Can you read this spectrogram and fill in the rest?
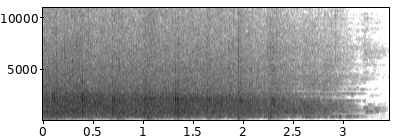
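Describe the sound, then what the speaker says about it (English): An audience at a conversation event with Sadhguru and an actor claps in dense, steady applause that holds for a few seconds and then dies away, with no talk. "So, all those who clapped,"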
